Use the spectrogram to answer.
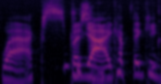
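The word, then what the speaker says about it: Waks: name is Ken wax it's spelled w-a-k-s though but it's pronounced wax but yeah I kept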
